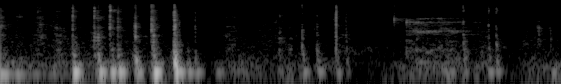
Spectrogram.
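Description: Quick keystrokes on a computer keyboard as a folder name is typed, a close burst of clacking taps followed by a few scattered lighter clicks, with no talking.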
